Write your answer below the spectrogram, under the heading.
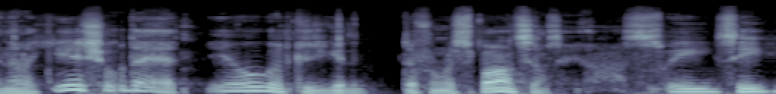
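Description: Here a man speaks at a fairly quick pace. His voice is somewhat breathy. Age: 40s. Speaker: father speaking about parenting and culture. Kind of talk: casual chat. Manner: halting, many fillers.

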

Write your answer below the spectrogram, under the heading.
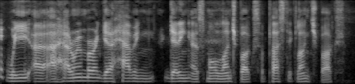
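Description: In a Spanish accent, a man with a fairly low pitch speaks at a moderate pace with hardly any pauses, his intonation monotone and flat, the sound dry and close with no echo. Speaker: podcast host. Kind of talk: casual chat. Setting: home recording.

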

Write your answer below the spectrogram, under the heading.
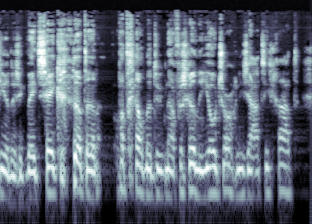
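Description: Lively in intonation and hardly pausing, a man with a fairly high pitch speaks at a moderate pace in an unremarkable speaking voice. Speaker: Dutch expat panelist and volunteer. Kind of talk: casual chat.

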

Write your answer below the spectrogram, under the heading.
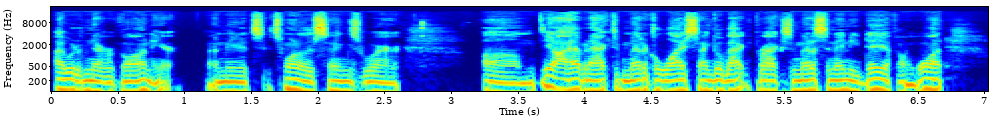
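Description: In an American accent, a man speaks with a fairly low pitch and a dark, mellow tone, the sound dry and close with no echo. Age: 50s. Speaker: physician and diet author. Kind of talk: interview. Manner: halting.

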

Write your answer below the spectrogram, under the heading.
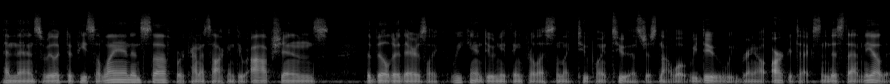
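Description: Vocal fry runs through this very fast, lively-toned delivery with hardly any pauses. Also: man, very deep, low pitch for a man. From Minnesota. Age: 20s. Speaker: real estate agent. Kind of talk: casual interview.

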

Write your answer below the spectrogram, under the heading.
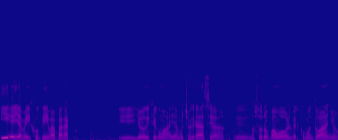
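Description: A man with a Chilean accent at a medium pitch, fairly quick pace and fairly even intonation, with big swings in loudness and music in the background. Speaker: podcast host. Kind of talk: casual chat. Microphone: echo on his stream.

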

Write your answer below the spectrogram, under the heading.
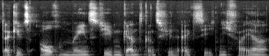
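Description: Speaking at a fairly quick pace, a man keeps a fairly low pitch in a monotone, flat intonation. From near Berlin, Germany. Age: 20s. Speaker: podcast co-host, music fan. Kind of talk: casual chat.

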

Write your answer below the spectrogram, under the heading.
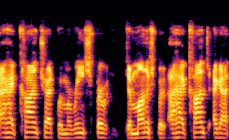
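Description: A man talks at a very fast pace in a flat monotone at medium pitch, the sound dry and close with no echo. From New York City, Puerto Rican family. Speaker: former occultist turned author and speaker. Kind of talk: testimony. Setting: live stream interview. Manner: intense, repetitive, stammering restarts.

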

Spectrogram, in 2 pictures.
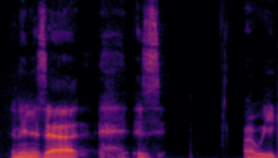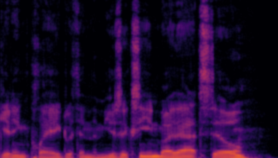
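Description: A man with a fairly low pitch talks at a moderate pace in a plain, everyday voice. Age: 30s. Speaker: podcast host. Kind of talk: casual chat.

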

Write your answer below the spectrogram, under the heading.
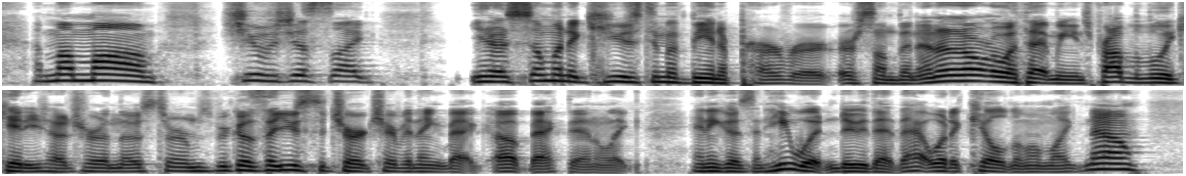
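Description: The man's pitch swings very widely as he talks at a very fast pace. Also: fairly high pitch for a man. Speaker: open mic comedian and podcast co-host. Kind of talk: casual chat. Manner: fast talker.

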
